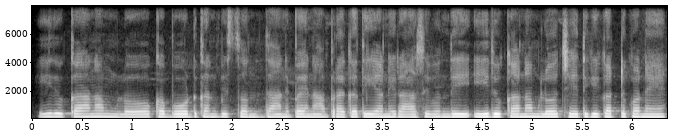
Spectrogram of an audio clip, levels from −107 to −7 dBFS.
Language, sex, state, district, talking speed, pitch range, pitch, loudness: Telugu, female, Andhra Pradesh, Guntur, 170 wpm, 195-200 Hz, 195 Hz, -16 LUFS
